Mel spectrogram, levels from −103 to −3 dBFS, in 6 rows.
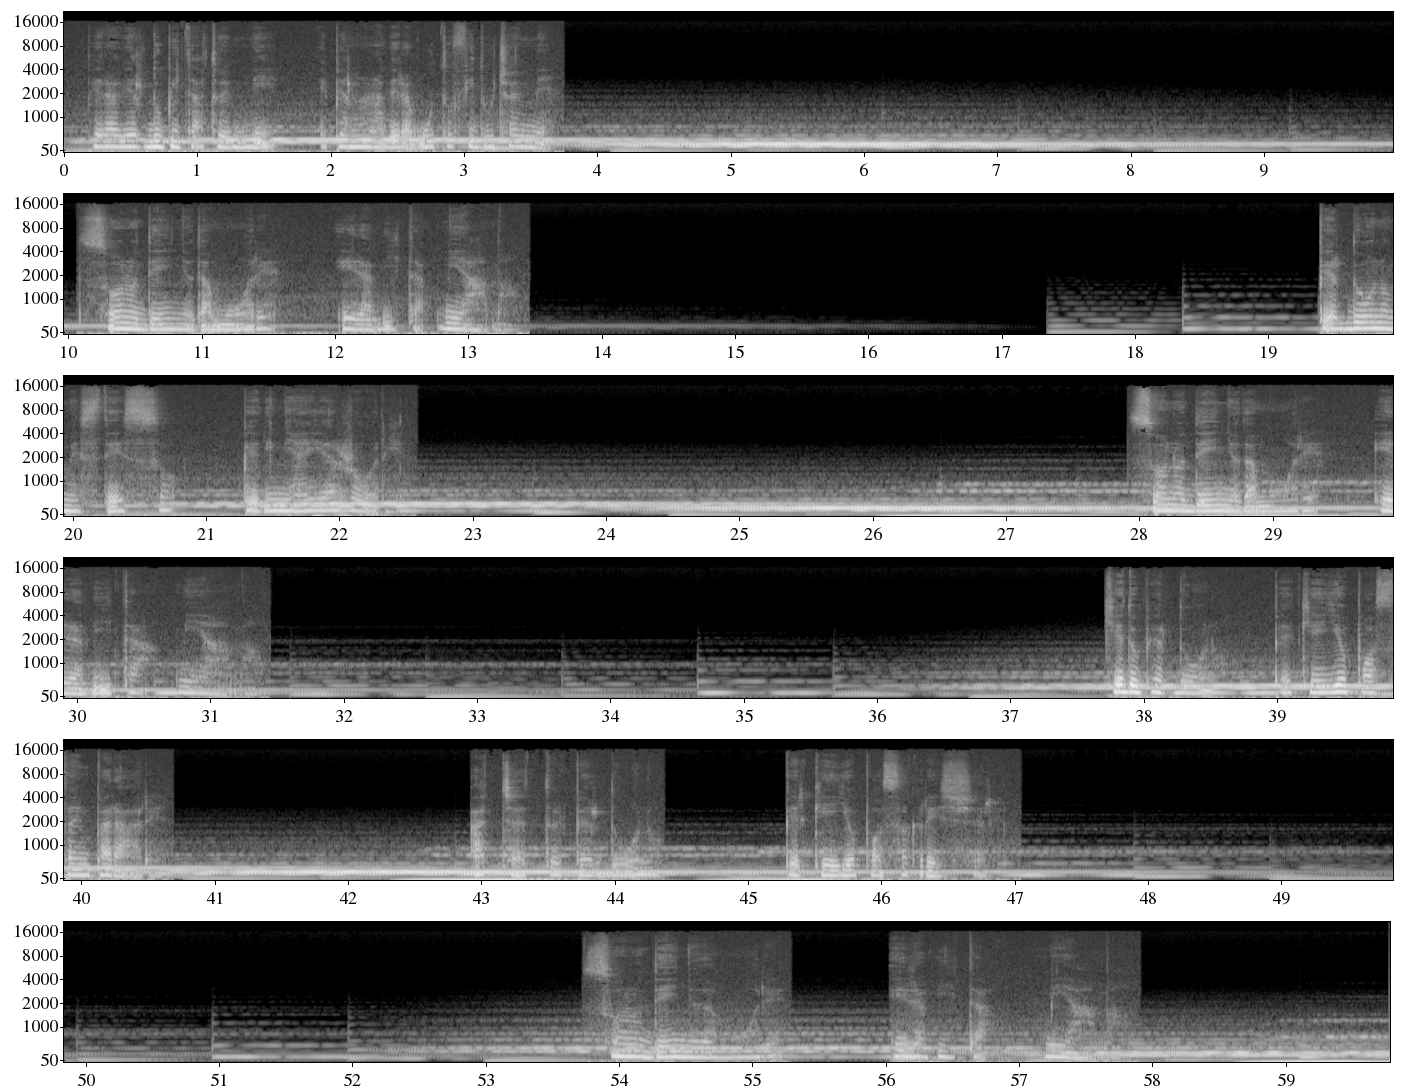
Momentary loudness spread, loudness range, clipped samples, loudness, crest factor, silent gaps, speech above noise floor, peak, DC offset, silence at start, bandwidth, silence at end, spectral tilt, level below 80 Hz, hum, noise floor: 20 LU; 18 LU; under 0.1%; -22 LUFS; 20 dB; none; 64 dB; -2 dBFS; under 0.1%; 0 s; 15.5 kHz; 0 s; -8 dB/octave; -40 dBFS; none; -83 dBFS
